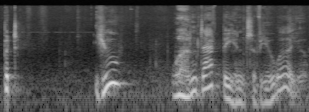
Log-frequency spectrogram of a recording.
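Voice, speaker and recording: Slow, grieving male writer, swooping pitch, acted. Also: wildly swooping pitch, dark tone, breathy edge, heavily acted. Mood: grieving, confused. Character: dying male television playwright, grieving, wry and searching. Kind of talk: radio play acting.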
